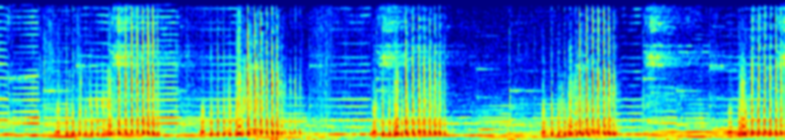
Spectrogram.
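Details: Dancing sandhill cranes, with a six-year-old child present, give loud rattling, bugle-like calls. The calls come in about five rolling bursts, each roughly a second long and spaced under two seconds apart, with faint low thumps between them.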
